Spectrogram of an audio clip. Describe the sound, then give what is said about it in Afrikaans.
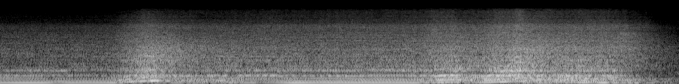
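A Porsche 550 sports car engine drones loudly and steadily at a garage in Franschhoek, swelling in two revs whose pitch climbs and then settles back. “Dis die klanke van 'n Porsche 550 WP waaroor ons nou-nou sal gesels”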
